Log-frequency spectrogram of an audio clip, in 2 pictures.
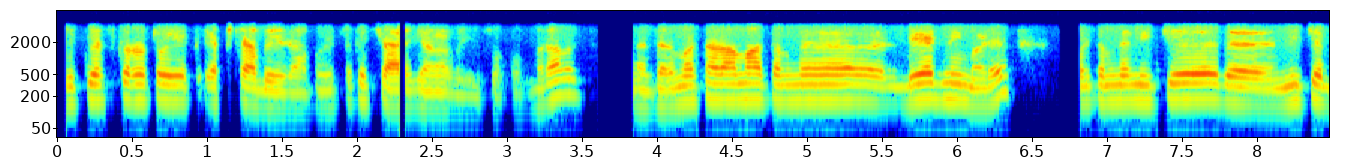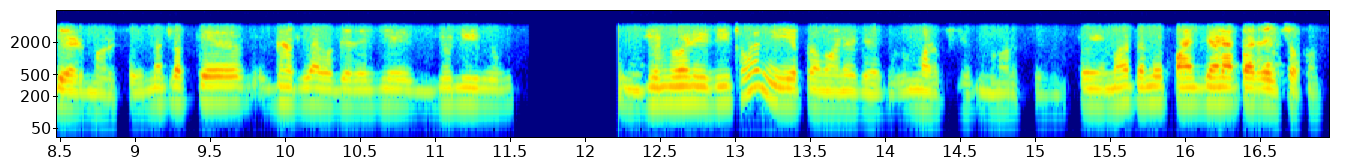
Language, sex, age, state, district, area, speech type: Gujarati, male, 45-60, Gujarat, Ahmedabad, urban, conversation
